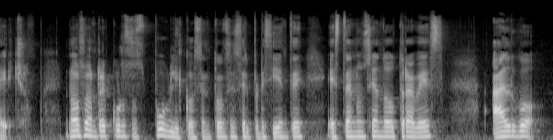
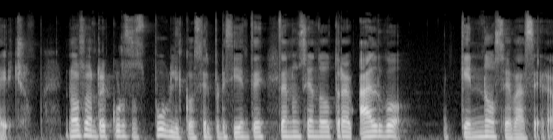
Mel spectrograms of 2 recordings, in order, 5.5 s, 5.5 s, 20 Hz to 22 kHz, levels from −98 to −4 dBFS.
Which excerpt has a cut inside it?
second; 3 cuts; at 2.0 s, 2.8 s, 3.5 s

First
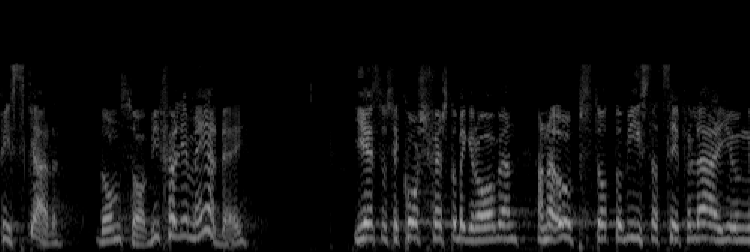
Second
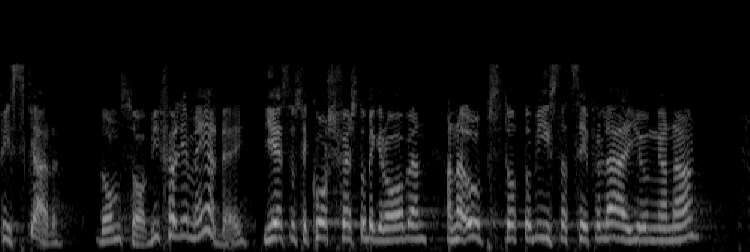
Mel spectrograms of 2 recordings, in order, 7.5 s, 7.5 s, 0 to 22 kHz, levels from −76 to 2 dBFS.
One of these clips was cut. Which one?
second; 1 cut; at 2.6 s

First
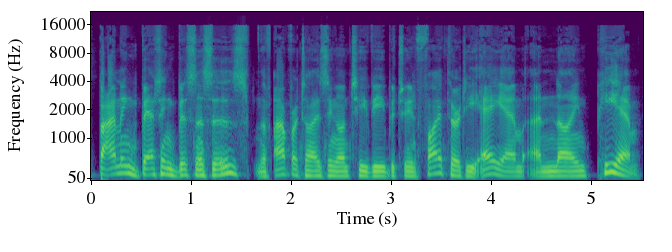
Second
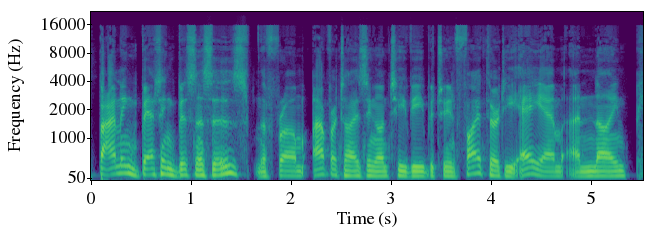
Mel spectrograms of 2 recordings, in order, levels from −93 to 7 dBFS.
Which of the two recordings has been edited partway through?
first; 1 cut; at 1.8 s

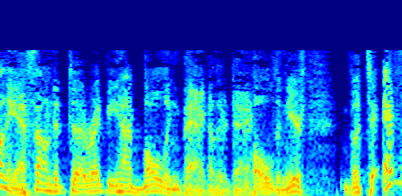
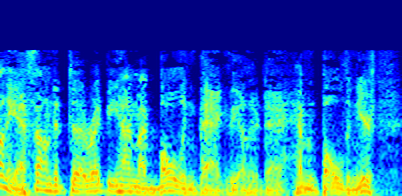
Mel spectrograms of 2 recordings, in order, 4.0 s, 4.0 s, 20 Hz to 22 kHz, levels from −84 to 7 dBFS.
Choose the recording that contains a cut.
first; 3 cuts; at 1.3 s, 2.1 s, 2.5 s

